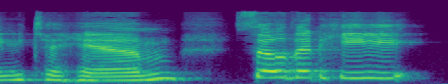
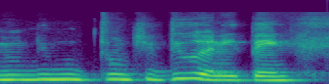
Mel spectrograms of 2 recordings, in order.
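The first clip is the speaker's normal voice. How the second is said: speaking through the teeth. Retelling a warning given at the table: talking through teeth. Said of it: "talking through my teeth".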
